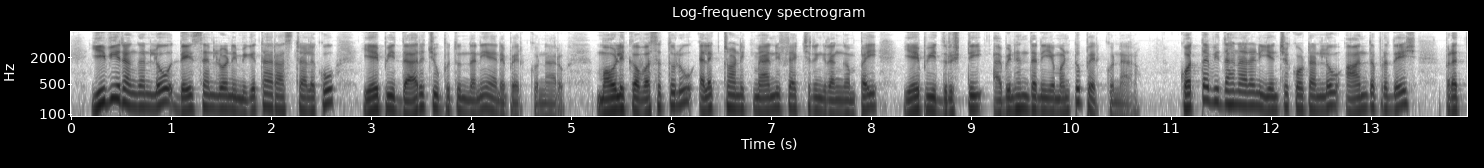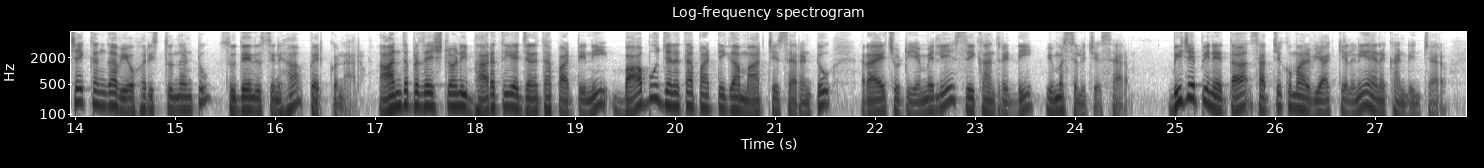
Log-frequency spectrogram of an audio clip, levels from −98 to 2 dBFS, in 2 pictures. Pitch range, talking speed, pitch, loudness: 115-150 Hz, 105 wpm, 130 Hz, -20 LUFS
